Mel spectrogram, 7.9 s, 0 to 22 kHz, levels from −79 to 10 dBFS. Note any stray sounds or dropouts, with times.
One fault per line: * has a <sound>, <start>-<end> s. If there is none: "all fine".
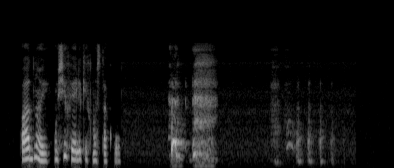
* has a laugh, 3.4-4.4 s
* has a laugh, 5.4-6.9 s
